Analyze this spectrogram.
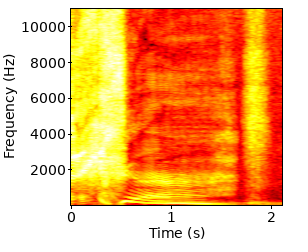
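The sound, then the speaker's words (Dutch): A sneezing fit: a sharp breathy burst turns into a long, loud voiced cry that falls slightly in pitch, then a second breathy burst follows near the end. “Het is wel onderhoudend, die niesbui.”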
